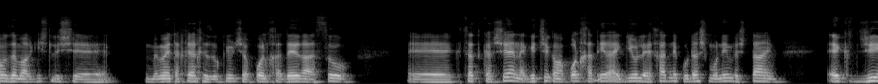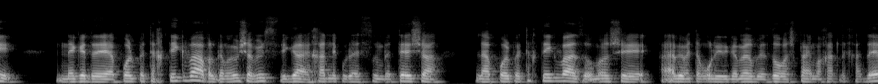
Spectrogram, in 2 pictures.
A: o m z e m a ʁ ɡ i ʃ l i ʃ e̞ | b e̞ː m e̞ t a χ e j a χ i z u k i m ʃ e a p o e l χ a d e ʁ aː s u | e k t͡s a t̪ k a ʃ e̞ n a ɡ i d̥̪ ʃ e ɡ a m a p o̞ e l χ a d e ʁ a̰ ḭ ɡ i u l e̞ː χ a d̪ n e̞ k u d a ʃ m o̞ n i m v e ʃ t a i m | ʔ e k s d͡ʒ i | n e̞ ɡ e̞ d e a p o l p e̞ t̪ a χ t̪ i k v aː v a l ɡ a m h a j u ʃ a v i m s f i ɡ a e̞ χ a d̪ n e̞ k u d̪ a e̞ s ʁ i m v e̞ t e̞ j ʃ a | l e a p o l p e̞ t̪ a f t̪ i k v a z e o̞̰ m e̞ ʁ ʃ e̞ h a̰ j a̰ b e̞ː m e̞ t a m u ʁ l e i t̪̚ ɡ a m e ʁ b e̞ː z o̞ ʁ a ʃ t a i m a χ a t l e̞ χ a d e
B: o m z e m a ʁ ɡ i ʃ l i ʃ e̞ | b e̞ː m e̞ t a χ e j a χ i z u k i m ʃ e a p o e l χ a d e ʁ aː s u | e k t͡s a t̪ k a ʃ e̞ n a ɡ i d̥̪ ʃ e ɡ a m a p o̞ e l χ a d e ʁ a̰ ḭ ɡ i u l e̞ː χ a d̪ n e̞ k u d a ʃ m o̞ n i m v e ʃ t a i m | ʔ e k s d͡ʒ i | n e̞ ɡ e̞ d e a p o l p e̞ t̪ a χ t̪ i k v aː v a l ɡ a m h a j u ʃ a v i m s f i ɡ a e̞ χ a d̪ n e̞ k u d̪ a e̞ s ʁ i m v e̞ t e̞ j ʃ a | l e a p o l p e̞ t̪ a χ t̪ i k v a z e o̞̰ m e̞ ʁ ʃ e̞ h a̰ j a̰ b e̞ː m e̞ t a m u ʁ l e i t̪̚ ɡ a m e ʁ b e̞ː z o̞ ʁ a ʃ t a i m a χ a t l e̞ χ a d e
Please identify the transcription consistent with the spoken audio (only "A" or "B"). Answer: B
